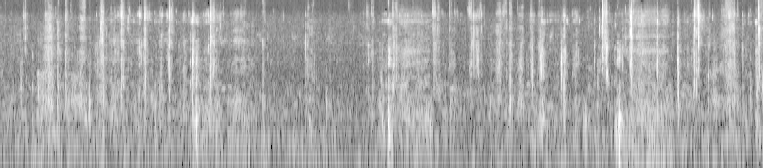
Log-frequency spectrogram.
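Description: A person chewing mouthfuls of fish curry and rice eaten by hand, with many short, sharp mouth clicks and smacks.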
